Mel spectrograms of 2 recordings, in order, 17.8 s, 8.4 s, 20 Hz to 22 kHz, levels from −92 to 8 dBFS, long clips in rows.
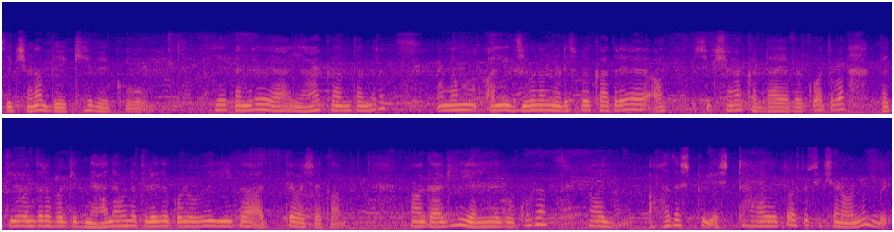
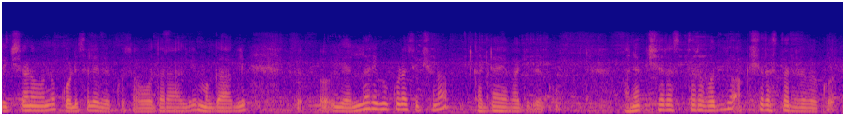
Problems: background sounds at intervals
